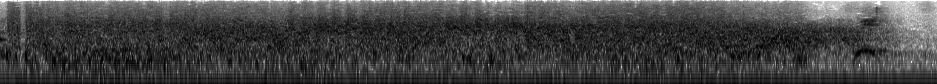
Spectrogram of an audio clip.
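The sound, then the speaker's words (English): A dense barrage of gunshots as soldiers burst through a door and storm a room, roaring for about six seconds, loud and nearly continuous, with muffled voices mixed into the chaos before it cuts off abruptly; a professor is shot dead. “The professor lies dead on the floor, shot through the eye.”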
